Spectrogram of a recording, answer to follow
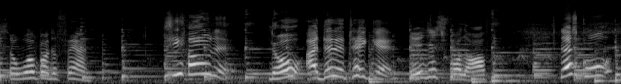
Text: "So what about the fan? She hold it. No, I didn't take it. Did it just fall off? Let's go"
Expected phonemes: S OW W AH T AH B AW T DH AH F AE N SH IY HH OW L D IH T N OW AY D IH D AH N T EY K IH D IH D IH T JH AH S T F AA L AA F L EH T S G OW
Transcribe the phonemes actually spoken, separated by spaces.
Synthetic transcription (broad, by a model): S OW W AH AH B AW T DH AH F AE N SH IY HH OW L D IH T N OW AY D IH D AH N T EY IH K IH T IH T JH AH S T F AA L AA F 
